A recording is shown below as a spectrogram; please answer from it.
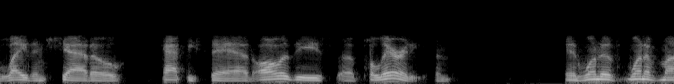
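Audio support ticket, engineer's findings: GSM full-rate codec artefacts throughout. Speech buzzy and gravelly for the full clip. Nothing above 3.8 kHz; line band roughly 150 Hz to 3.5 kHz. Vocal-tract model driven by sparse regular pulses, so fine excitation detail is lost. Damage plainly audible. Consistent with a 13 kbps GSM full-rate link.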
